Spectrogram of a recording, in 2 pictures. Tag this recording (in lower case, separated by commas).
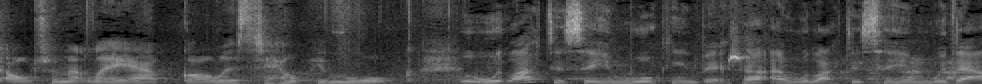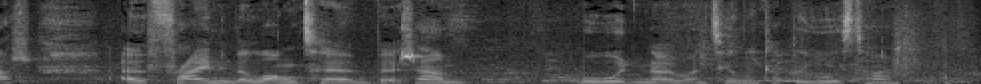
woman speaking, kid speaking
